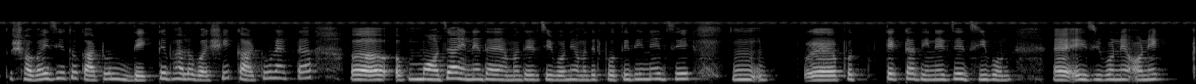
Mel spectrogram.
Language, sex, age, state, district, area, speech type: Bengali, female, 18-30, West Bengal, Kolkata, urban, spontaneous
